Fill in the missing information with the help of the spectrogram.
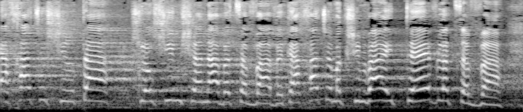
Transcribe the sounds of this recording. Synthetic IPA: aχat̪ʃeʃiʁtaʃloʃimʃanabat͡savavekaaχat̪ʃemakʃimvaetevlat͡sava

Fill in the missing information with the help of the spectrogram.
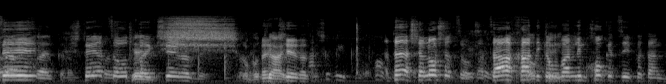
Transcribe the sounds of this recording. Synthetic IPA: t̪eʃte̞jat͡sao̞t̪baekʃe̞ʁazebaekkʃe̞ʁazeat̪adaʃalo̞ʃat͡sao̞t̪at͡saaeχat̪hikamuvanlimχo̞ket͡sifkat̪an

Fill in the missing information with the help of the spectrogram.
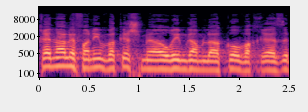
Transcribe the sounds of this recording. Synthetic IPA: enale̞fanimevake̞ʃmeaoʁimɡamleako̞vaχʁejaze

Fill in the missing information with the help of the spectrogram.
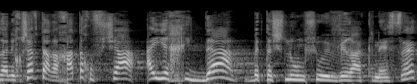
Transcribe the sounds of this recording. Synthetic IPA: zaniχo̞ʃevet̪aːʁaχat̪haχofʃahajeχidabe̞t̪aʃlumʃeueviʁakneset

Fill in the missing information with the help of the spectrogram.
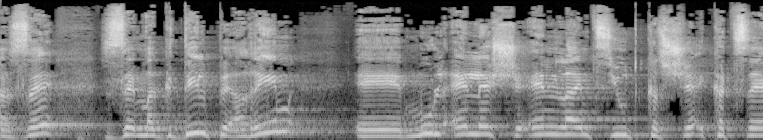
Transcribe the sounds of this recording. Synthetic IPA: azezemaɡd̪ilpe̞aʁim | mule̞le̞ʃeʔe̞nlae̞mt͡sijut̪kaʃekat͡se

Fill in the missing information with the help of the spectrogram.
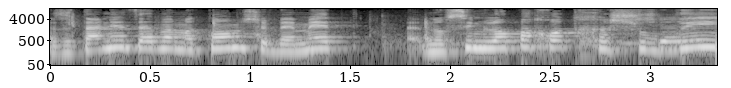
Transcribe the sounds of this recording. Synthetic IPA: azatanjot͡sabemako̞mʃe̞be̞ːme̞t | no̞simlo̞paχo̞tχaʃuvi

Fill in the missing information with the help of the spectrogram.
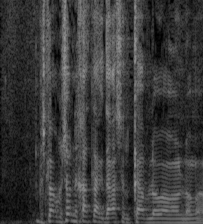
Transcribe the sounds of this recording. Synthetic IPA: beʃalavʁiʃonːiχnasleaɡdaʁaʃelkavlolo

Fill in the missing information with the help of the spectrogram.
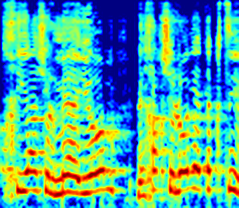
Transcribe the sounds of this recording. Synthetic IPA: t̪χijaʃe̞lmeajo̞m | leχaχʃelo̞ijet̪akt͡siv

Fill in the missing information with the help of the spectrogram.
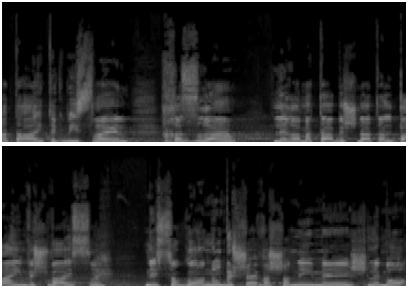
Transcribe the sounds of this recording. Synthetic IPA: athaajtekbeisʁae̞l | χazʁa | le̞ʁamatabeʃnatalpaimveʃvaesʁe̞ | nesoɡo̞nubeʃevaʃanimʃle̞mo̞

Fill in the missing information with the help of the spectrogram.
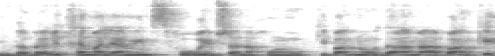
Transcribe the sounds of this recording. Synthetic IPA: med̪abe̞ʁit̪χe̞maljamimsfuʁimʃeanaχnukibalnuod̪aanmeabaŋki

